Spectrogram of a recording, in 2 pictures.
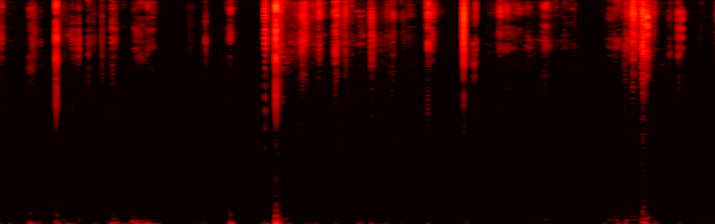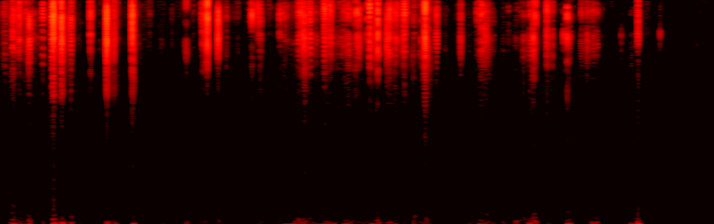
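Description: Long nails scratch across the texture of a soft, flat, white polyester mesh pouch shaped like a cat face. A dense run of quick, rasping scratches carries bright crackle and sharp clicks over a low, muffled rumble, rising and falling in short bursts throughout.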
